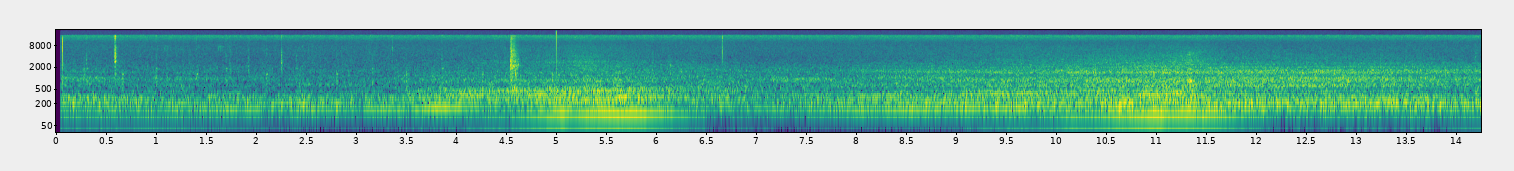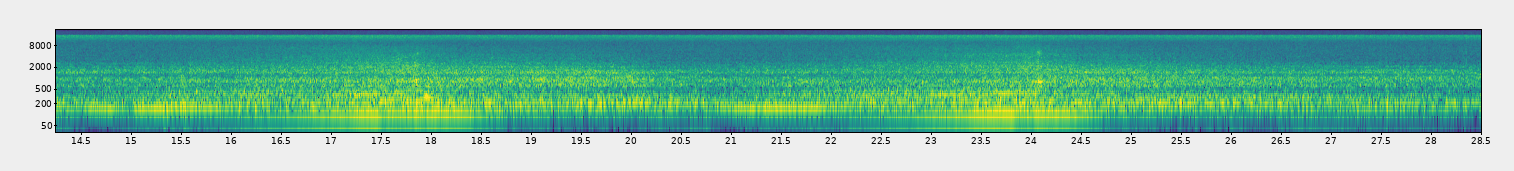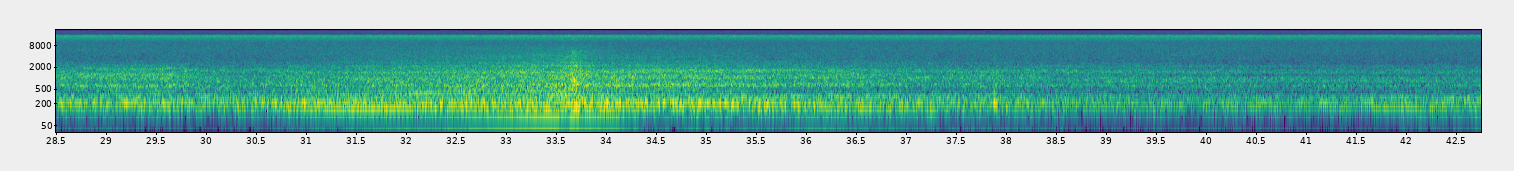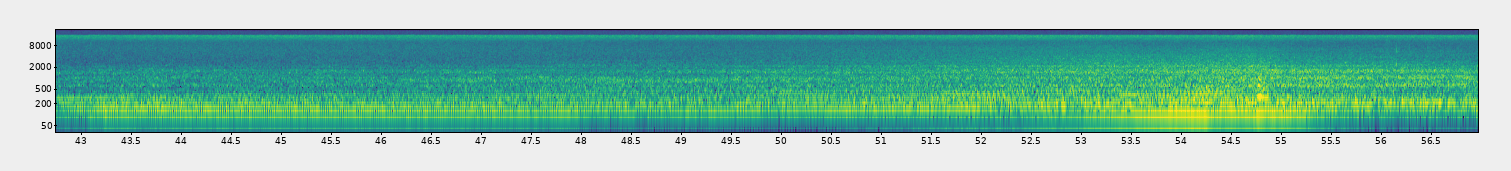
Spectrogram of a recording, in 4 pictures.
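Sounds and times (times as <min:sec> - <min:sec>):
car engine revving: 0:00.1 - 0:13.2.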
